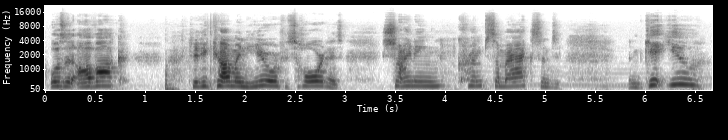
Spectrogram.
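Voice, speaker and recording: A woman's voice: mid-range voice, a little slow, close to an everyday voice. A woman playing an earnest, urgent and emotional young leader in an audio drama. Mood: distressed. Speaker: voice actor.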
